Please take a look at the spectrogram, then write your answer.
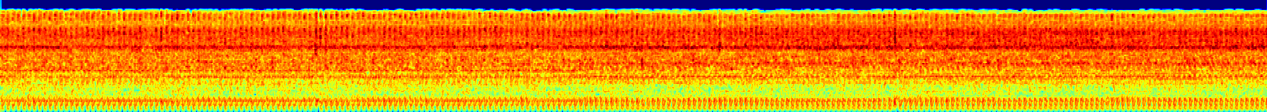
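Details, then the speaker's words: Racing tractor engine started running almost on pure Seafoam (added to crankcase, oil and intake), brakes on: loud, steady engine chatter at constant speed with no misses or stumbles; runs okay. "So, runs okay. Try and take it for a quick ride."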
